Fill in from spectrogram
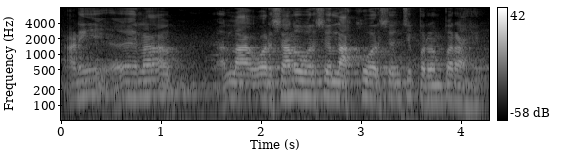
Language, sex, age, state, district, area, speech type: Marathi, male, 60+, Maharashtra, Pune, urban, spontaneous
